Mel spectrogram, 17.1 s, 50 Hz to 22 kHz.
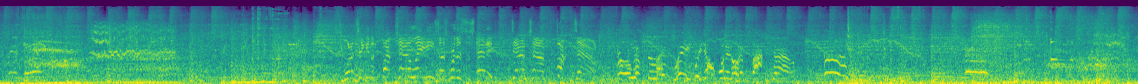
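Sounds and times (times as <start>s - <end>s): car engine driven hard: 0.0s - 17.0s
soundtrack music: 0.0s - 17.0s
tyres skidding: 0.0s - 17.0s.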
